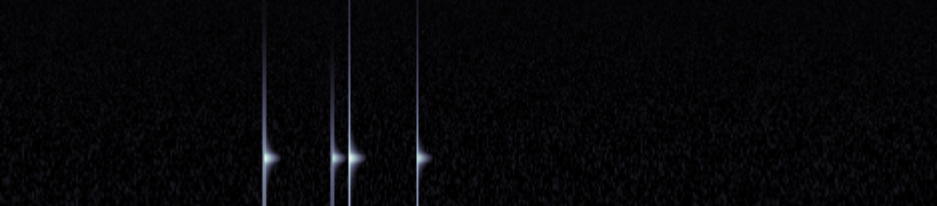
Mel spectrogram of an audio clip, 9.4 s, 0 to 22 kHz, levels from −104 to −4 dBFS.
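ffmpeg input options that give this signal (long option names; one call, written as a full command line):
ffmpeg -f lavfi -i "aevalsrc='0.668*(sin(2*PI*939*mod(t,0.85))*exp(-6.91*mod(t,0.85)/0.11)+0.266*sin(2*PI*939*max(mod(t,0.85)-0.68,0))*exp(-6.91*max(mod(t,0.85)-0.68,0)/0.11))':duration=1.7:sample_rate=44100" out.wav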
